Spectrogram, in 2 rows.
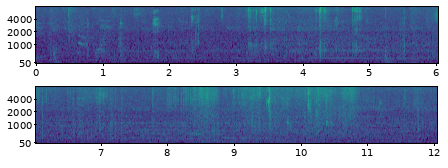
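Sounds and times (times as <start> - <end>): faint chewing of food: 0.7 - 12.0.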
